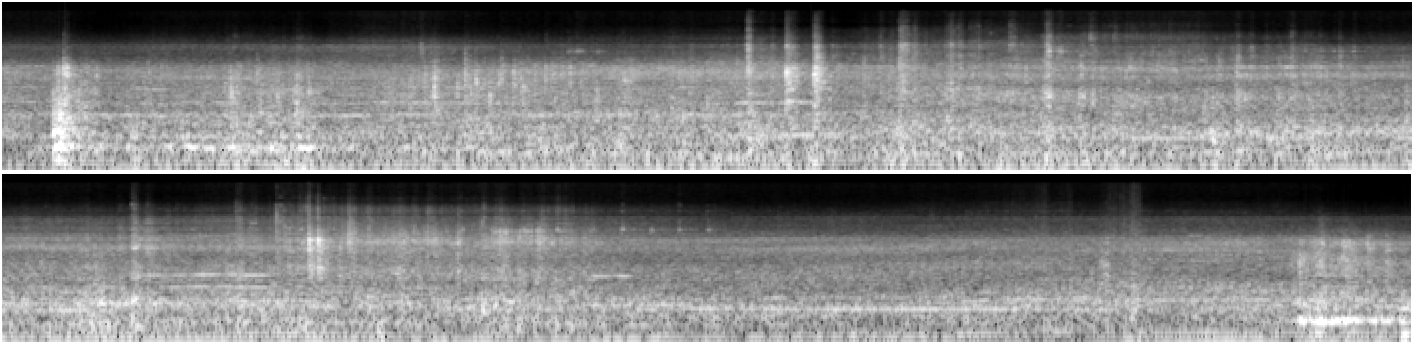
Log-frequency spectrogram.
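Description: Steady mechanical rumble of construction machinery running, with scattered sharp knocks and clanks.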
